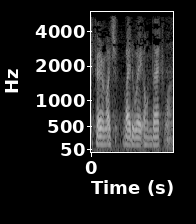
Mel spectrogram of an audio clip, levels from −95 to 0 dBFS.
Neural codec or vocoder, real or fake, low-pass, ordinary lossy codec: none; real; 5.4 kHz; none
